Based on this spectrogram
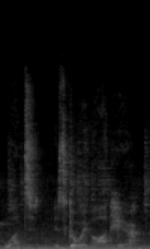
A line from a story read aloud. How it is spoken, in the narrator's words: He just says in a raspy voice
